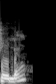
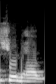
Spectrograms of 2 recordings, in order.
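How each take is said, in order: First: The words blend into one reduced word. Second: Both words are said fully and separately.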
